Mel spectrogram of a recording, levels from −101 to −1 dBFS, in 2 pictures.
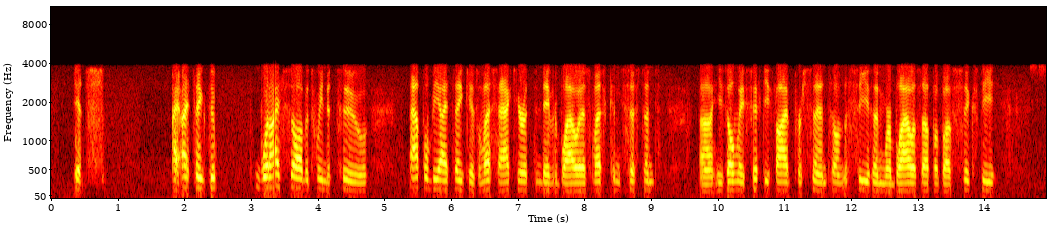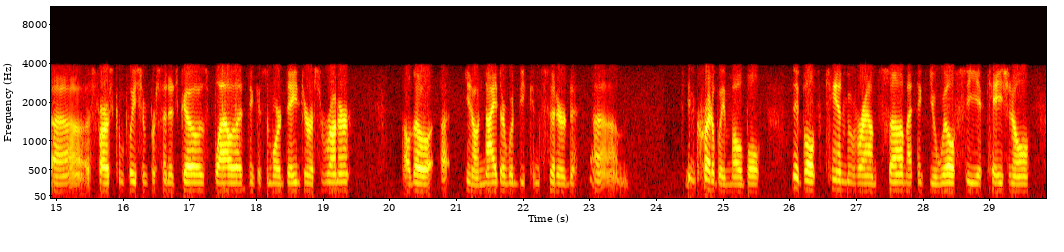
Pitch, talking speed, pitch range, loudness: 140 Hz, 155 wpm, 135-150 Hz, -24 LUFS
